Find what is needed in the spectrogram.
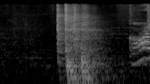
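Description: A wooden front door being pushed shut: one sudden heavy thud about a second in, with a low rumble that dies away over about a second.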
